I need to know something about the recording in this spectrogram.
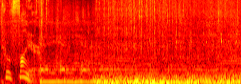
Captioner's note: flames crackling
